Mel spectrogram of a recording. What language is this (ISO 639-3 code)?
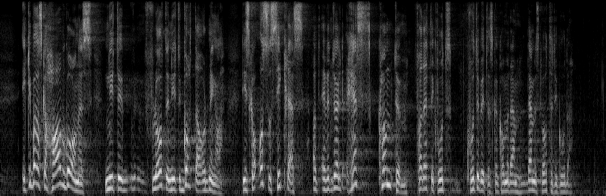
nor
